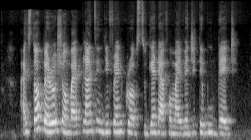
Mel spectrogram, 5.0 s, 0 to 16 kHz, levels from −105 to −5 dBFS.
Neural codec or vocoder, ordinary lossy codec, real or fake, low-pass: none; Opus, 32 kbps; real; 14.4 kHz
